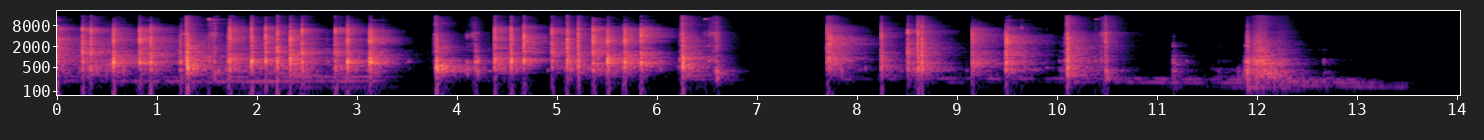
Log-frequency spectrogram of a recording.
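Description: Fingers rapidly press the clicking buttons of a toy, making quick pops.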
